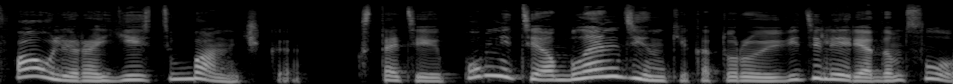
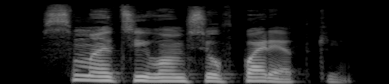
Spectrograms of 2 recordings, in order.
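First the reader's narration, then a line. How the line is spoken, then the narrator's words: Grim reassurance. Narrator (Russian): заверил инспектор мрачно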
